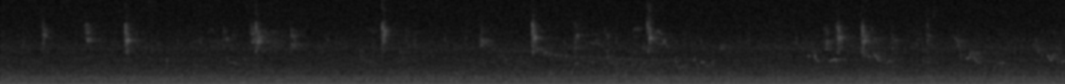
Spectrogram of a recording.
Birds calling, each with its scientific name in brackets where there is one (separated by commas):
Rufous-capped Warbler (Basileuterus rufifrons)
